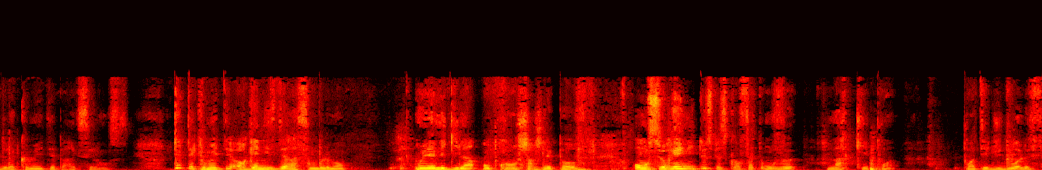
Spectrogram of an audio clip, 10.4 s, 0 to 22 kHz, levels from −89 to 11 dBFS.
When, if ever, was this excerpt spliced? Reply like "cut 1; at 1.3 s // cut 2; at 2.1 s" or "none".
none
